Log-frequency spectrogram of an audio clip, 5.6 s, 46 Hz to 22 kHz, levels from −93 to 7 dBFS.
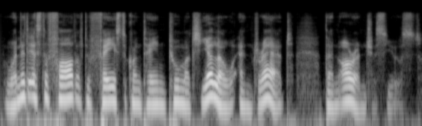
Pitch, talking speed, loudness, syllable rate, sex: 140 Hz, 205 wpm, -18 LUFS, 4.6 syllables/s, male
